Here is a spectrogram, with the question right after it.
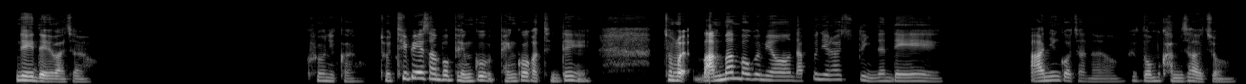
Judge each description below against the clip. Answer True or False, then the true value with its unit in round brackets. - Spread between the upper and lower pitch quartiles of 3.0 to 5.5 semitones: True (5.1 semitones)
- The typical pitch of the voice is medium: True (165 Hz)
